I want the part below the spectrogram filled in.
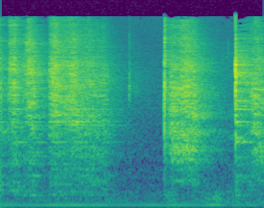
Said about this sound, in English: We're scraping up the browned bits.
